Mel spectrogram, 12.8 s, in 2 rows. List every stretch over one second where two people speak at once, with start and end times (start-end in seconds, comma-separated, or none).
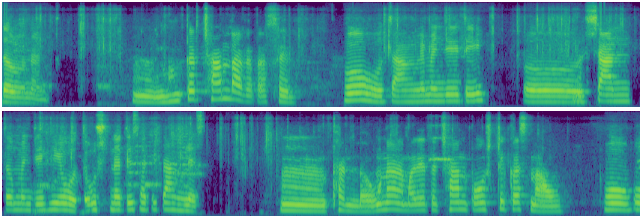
none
